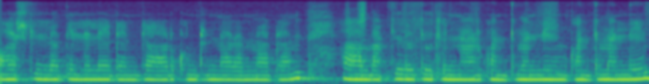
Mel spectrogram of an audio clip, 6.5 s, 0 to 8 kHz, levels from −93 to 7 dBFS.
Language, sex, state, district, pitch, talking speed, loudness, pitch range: Telugu, female, Andhra Pradesh, Manyam, 165 Hz, 130 wpm, -13 LUFS, 160-170 Hz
